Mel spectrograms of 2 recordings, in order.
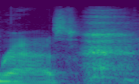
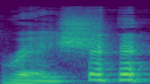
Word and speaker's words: Ra's: I hate that those movies became so popular and they just call him Raz. And it's like, it's Ra's.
